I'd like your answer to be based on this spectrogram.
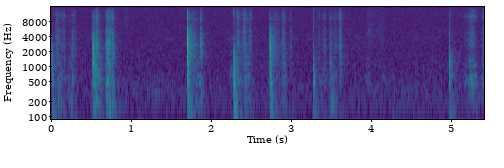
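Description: A hand draws with chalk on a large, flat black chalkboard in a light wood frame lying on a table, scratching the chalk across the board surface. About eight short, dry, bright scratching strokes are heard, separated by quiet pauses and with almost no ring or low end.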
